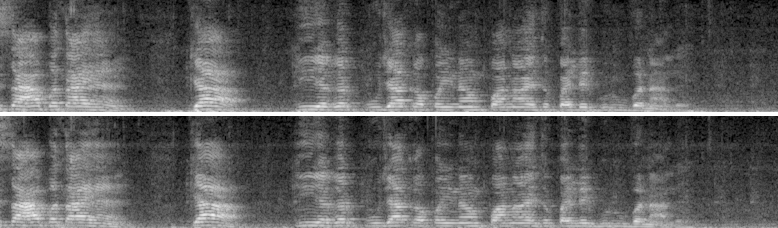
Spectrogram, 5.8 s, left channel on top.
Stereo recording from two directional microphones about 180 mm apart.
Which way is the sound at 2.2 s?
20° left (ahead or behind).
